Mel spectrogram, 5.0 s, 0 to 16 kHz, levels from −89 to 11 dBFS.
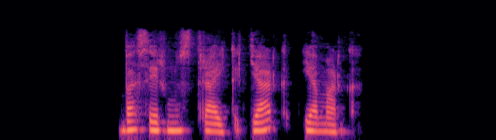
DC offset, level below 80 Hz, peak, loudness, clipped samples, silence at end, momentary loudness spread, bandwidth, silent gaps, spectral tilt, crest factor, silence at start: under 0.1%; -58 dBFS; -4 dBFS; -20 LUFS; under 0.1%; 1.4 s; 8 LU; 8 kHz; 2.93-2.97 s; -6 dB/octave; 20 dB; 1.2 s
